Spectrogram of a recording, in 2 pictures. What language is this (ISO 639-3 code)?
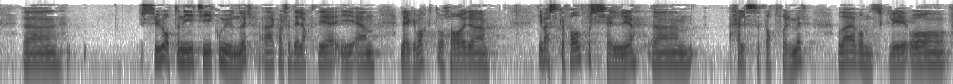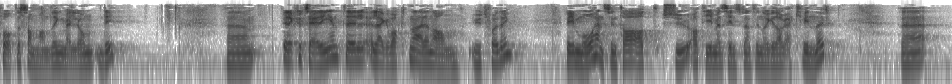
nob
